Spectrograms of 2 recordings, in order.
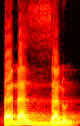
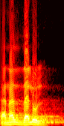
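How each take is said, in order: First: The z sound has a clear hiss. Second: The z sound has little hiss. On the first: The speaker calls it right. "desisnya harus jelas" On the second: The speaker calls it wrong. "kadang dibaca dengan za"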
